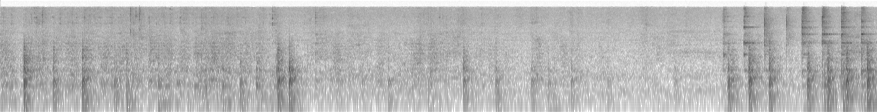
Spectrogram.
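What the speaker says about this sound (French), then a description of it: "Donc là, on rajoute le beurre, on retourne bien." Softened butter being folded into cake dough in a bowl, quiet irregular knocks and scrapes of a utensil against the bowl, with a quick cluster of sharper clinks near the end.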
